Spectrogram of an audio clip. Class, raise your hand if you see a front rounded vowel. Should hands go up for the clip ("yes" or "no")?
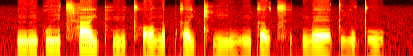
yes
